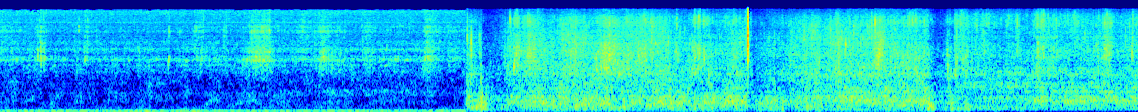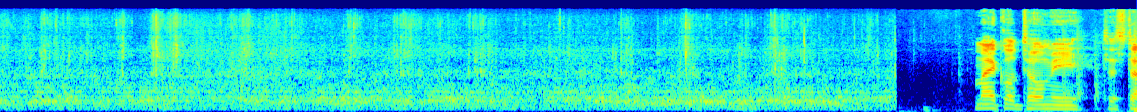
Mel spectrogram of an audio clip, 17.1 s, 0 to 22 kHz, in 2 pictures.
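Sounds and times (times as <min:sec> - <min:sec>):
steady low drone: 0:00.0 - 0:15.3
water washing along boat hull: 0:00.0 - 0:15.3
wind buffeting microphone: 0:00.0 - 0:15.3.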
